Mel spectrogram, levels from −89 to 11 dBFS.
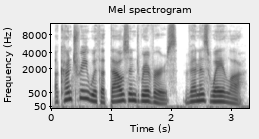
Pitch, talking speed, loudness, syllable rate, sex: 190 Hz, 110 wpm, -16 LUFS, 4.2 syllables/s, female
